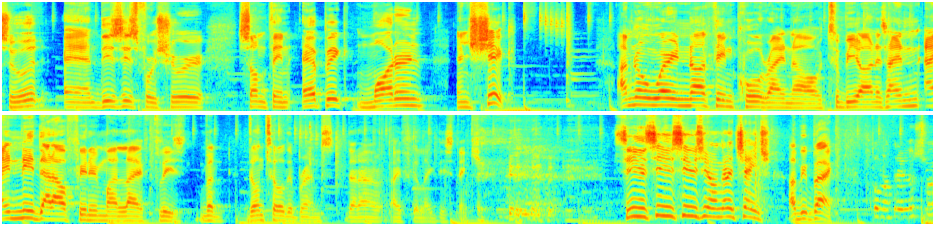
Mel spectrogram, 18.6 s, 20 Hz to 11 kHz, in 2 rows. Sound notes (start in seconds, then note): 14.0 laughter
